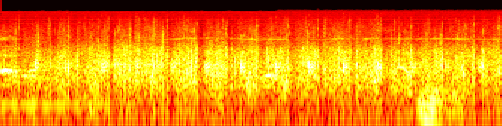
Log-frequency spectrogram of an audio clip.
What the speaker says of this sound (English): Big round of applause for the CCMI.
